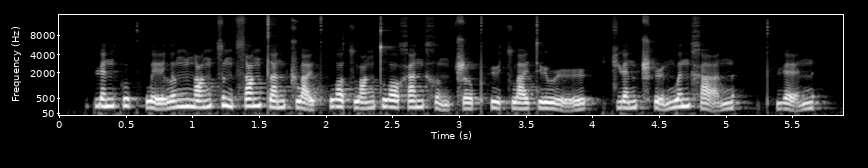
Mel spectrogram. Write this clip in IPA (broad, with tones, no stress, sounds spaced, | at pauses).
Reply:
p ɥ ɛ˥ n k u˥ pʰ w ḛ˨˩ ɪ̯ l ɤ˥ ŋ n̪ ɑ˧˥ ŋ t͡s ʊ˥˩ ŋ s ɑ˥ ŋ t̪ a˧˥ n ʈ͡ʂ w a̰˨˩ ɪ̯ pʰ w ɔ˥˩ t͡s w ɑ˧˥ ŋ t̪ w ɔ˥˩ x a˥ n x ɤ̰˨˩ ŋ ʈ͡ʂ ɤ˧˥ pʰ y˥˩ t͡s w a˧˥ ɪ̯ t̪ y˧˥ ɻ ɻ̩˨˩˦ | t͡ɕ ɥ ɛ˧˥ n ʈ͡ʂʰ ɻ̩˨˩ n̪ w ə˥ n x a̰˨˩˦ n | pʰ ɥ ɛ̰˨˩˦ n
